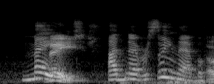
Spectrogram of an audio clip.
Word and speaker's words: Mage: He said, I'm a guy pronounced like Page or Sage. Mage. I'd never seen that before. Okay. Yeah. I was going to say Maggie.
